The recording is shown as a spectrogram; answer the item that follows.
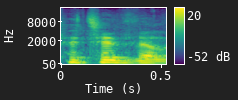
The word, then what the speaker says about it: Tydfil: Tidville. Apparently that's how you say it.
